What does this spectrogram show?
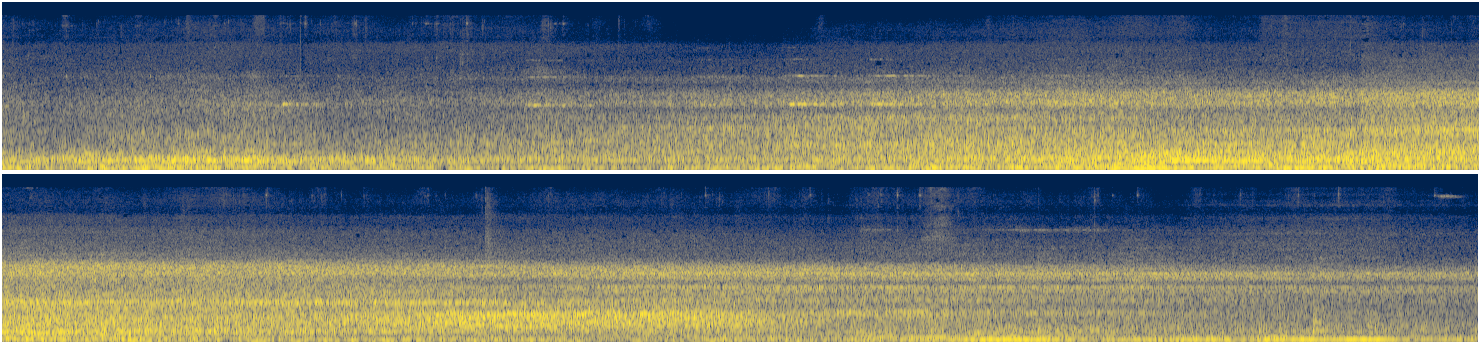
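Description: Light-rail (Stadtbahn) train running through the station: a steady rumble of wheels and motors that swells in the middle and eases off toward the end.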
